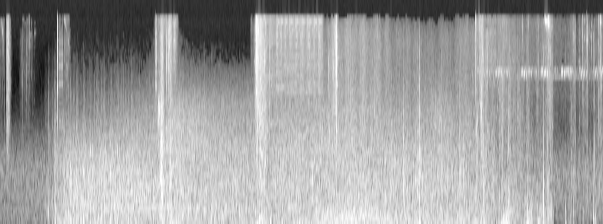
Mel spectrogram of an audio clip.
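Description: Wind rushes loudly past a figure gliding fast through the air.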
